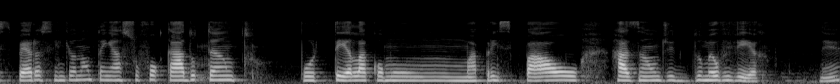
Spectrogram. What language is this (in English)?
Portuguese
